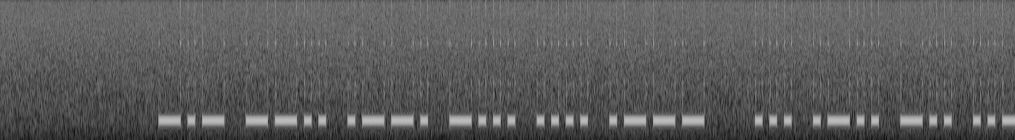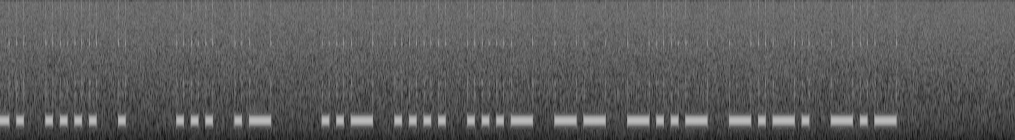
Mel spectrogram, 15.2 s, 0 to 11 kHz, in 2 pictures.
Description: Morse code, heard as a keyed tone, machine-sent, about 22 wpm, 480 Hz. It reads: KZPBHJ SLDFHE SA UHVMXCK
